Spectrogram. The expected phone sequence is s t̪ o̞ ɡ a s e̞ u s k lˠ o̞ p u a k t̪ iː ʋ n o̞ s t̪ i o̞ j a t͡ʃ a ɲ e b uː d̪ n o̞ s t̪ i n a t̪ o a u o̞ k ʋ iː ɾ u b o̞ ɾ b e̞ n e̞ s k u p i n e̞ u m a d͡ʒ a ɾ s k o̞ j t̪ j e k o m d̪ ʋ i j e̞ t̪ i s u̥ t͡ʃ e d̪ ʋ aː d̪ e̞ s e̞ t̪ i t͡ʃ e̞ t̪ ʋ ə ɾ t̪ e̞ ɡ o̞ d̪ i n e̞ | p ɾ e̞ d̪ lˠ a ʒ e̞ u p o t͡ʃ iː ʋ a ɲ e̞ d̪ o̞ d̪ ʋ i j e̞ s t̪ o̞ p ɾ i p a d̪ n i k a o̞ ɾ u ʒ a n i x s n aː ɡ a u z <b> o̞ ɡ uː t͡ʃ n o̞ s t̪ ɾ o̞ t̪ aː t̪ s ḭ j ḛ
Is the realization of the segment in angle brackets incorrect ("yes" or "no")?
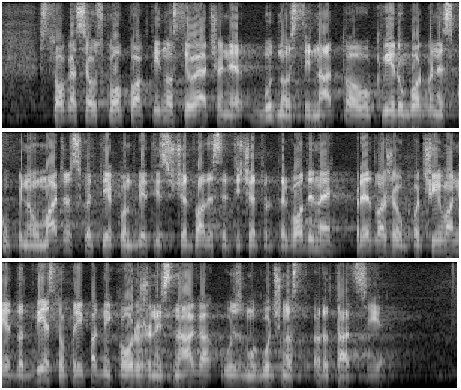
yes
